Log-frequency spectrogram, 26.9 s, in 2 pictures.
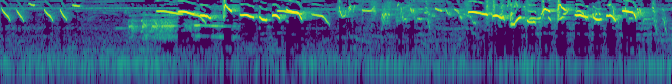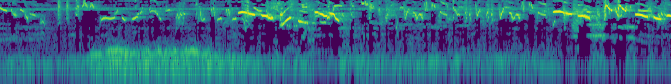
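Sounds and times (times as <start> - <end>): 
Oriental magpie-robin song: 0.0 - 26.8
steady high tone: 13.8 - 20.5.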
